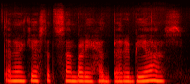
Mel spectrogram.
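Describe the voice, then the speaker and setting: A kind, imaginative storybook girl, read by a woman. She sounds soft and husky with a mellow tone, speaking earnestly and tenderly to encourage her friends. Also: mid-range voice, monotone, fairly quick. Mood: determined.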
